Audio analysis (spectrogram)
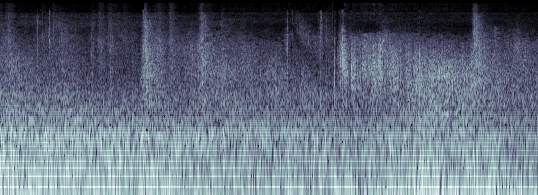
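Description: Warship secondary guns in Ultimate Admiral: Dreadnoughts pound away at destroyers in a rapid, overlapping barrage of booms and cracks, continuous and loud throughout, with brief sharper reports breaking through near the end.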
